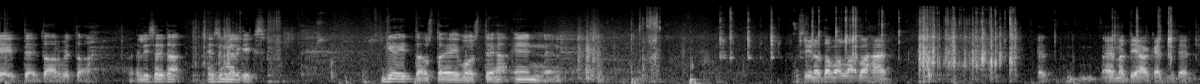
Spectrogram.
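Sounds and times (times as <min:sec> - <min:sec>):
effects pedals clicking and knocking: 0:11.0 - 0:12.0.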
